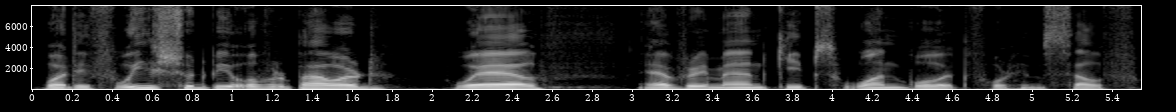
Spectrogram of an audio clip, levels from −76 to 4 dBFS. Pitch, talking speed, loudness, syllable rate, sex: 120 Hz, 150 wpm, -18 LUFS, 5.0 syllables/s, male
